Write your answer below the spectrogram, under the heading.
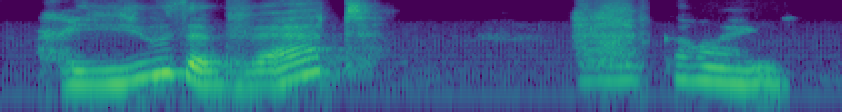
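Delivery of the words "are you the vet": slow, disgusted, incredulous, put-off surprise. Retelling a cowboy's first question to the new vet: imitating disgusted surprise. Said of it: "this look of kind of disgust and surprise at the same time".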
